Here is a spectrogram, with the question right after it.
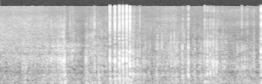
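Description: Long nails scratch along the textured scales of an iridescent snake-scale faux leather cosmetic bag, which is soft and hollow and held from below. The result is quiet, dry rasping scratches with a ridged, zipper-like texture. Brighter bursts of scraping rise out of a low, muffled rustle.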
